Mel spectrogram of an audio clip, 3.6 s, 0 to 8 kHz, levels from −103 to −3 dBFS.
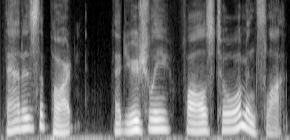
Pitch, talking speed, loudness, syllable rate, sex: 140 Hz, 180 wpm, -17 LUFS, 4.7 syllables/s, male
